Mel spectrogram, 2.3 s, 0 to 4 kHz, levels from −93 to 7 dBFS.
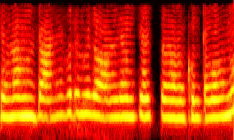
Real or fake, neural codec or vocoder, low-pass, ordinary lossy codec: fake; codec, 16 kHz, 2 kbps, FreqCodec, smaller model; 3.6 kHz; none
